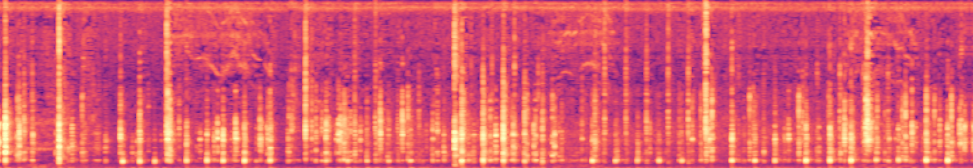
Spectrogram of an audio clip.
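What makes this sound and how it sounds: Fingertips and thumbs rapidly press and click the buttons and D-pad of a grey, hollow, hard plastic Sega Saturn gamepad held in both hands. The result is a dense, uneven stream of short, dry plastic clicks and taps with a bright edge and almost no ring, over a faint steady low hum.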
